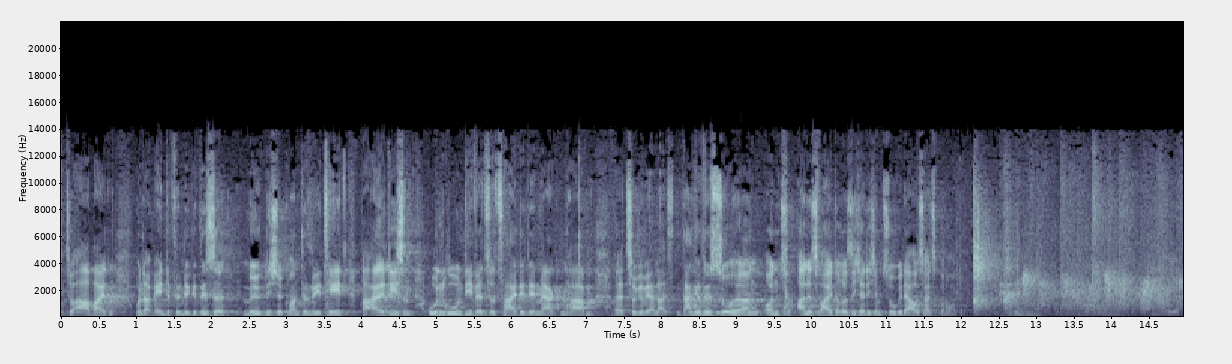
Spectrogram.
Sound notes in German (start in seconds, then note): 12.2 Beifall CDU und BÜNDNIS 90/DIE GRÜNEN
